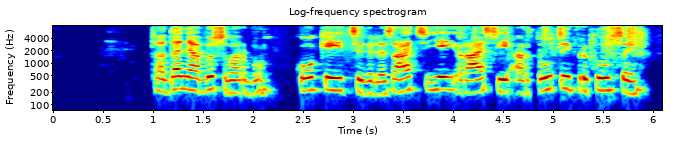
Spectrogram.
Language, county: Lithuanian, Panevėžys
